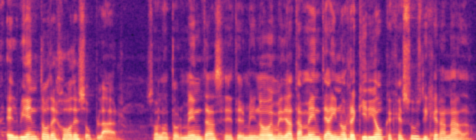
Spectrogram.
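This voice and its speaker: High-pitched pastor guy giving a slow emphatic sermon, numbered points, gets loud reading scripture. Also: creaky. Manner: emphatic preaching, rising loud when reading scripture aloud; addresses the congregation directly with numbered points.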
